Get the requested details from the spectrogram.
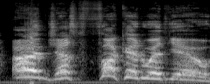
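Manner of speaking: very loud, slow, high-pitched, drawn-out scream. Recounting a movie scene, the zombie screams into the camera, retelling Clancy Brown's scream. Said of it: "and screams".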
